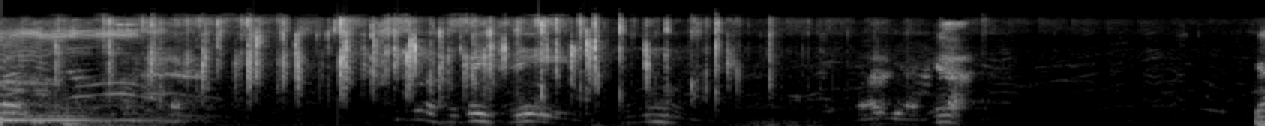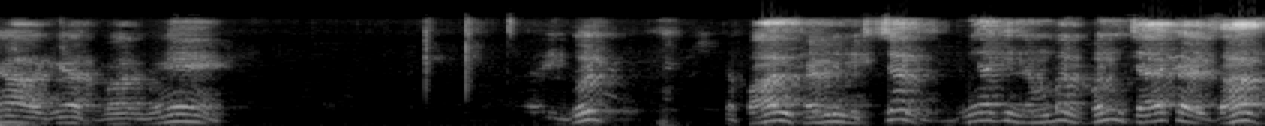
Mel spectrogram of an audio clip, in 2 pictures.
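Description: An older man speaks through a microphone over loudspeakers, pausing now and then.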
